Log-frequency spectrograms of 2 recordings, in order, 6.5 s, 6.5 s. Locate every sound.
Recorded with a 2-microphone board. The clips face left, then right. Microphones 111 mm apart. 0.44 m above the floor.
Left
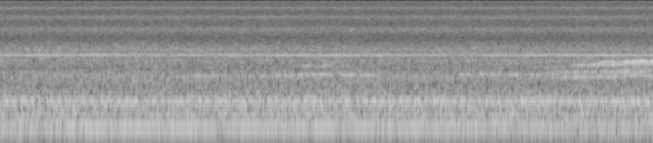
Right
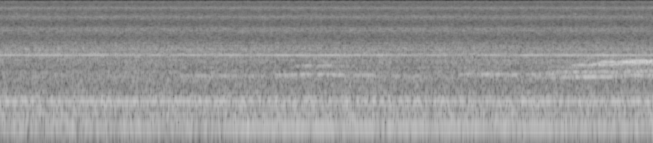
Only background noise.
